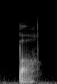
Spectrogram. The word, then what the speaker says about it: pas: have to put this PAH ok so first no then the verb and after that PAH ok we write it p is ok but as usual final s is not pronounced so its paw ok remember one thing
